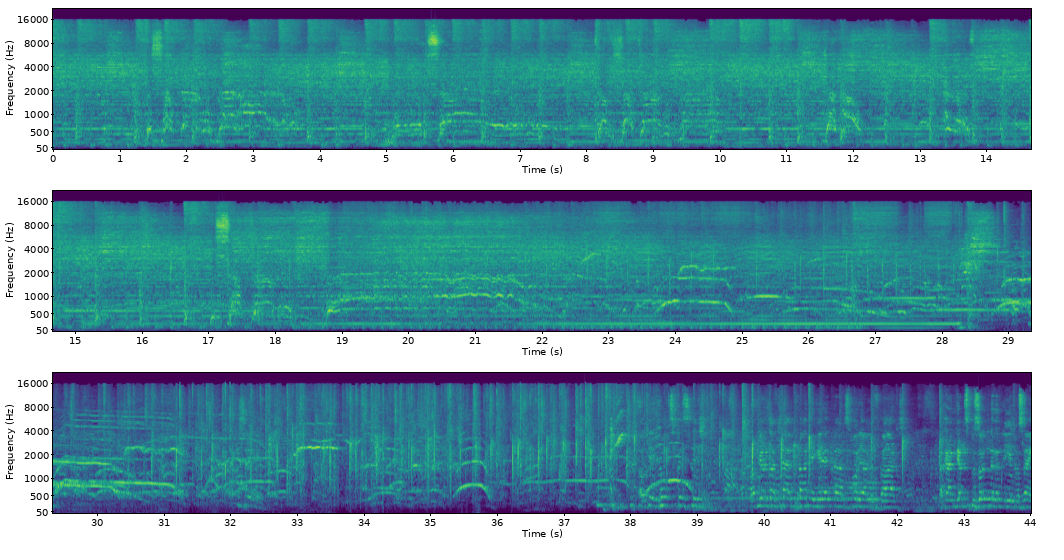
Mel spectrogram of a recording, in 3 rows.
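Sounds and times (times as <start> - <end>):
live rock band playing: 0.0 - 29.1
person singing and shouting: 1.2 - 3.9, 4.8 - 10.3, 11.4 - 12.3, 13.2 - 14.0, 17.0 - 22.4.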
